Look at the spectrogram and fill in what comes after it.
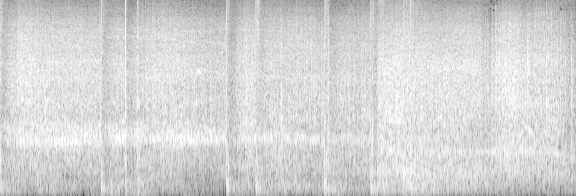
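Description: Aerial fireworks display: several sharp bangs of shells bursting, a few seconds apart, over a continuous dense crackle.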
